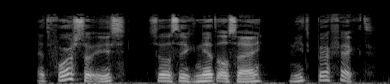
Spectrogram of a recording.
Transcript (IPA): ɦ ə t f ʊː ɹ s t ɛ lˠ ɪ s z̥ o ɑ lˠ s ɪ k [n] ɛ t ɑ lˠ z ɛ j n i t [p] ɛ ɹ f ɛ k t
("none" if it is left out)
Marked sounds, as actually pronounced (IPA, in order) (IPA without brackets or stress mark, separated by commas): n, p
